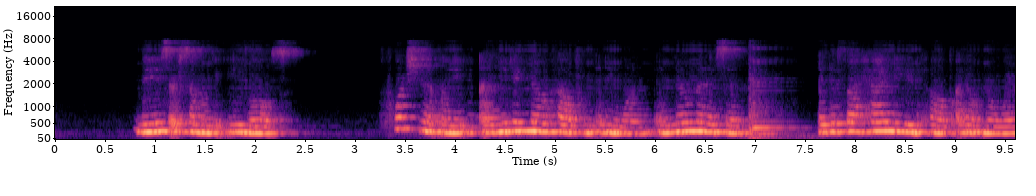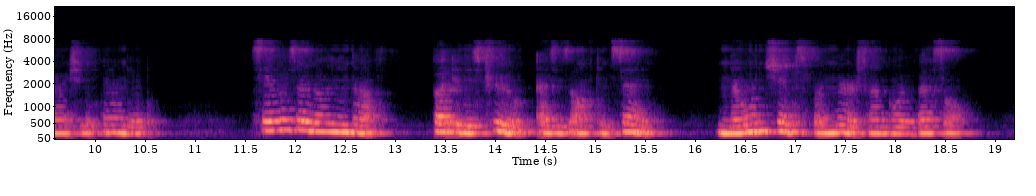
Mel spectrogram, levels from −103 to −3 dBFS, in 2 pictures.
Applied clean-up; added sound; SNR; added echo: neural separator model SepFormer DNS4.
